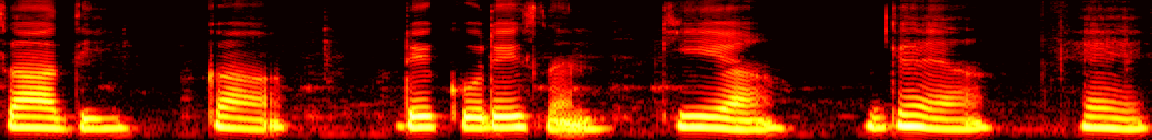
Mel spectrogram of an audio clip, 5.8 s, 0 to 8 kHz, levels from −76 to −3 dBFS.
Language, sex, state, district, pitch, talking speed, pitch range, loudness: Hindi, female, Bihar, Katihar, 185 Hz, 60 wpm, 170-190 Hz, -17 LUFS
